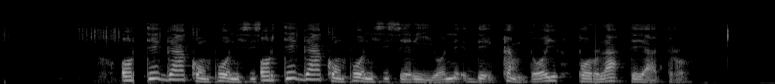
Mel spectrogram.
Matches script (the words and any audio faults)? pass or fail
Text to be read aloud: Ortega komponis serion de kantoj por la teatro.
fail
